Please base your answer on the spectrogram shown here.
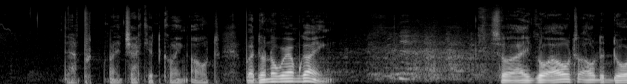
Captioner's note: laughter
